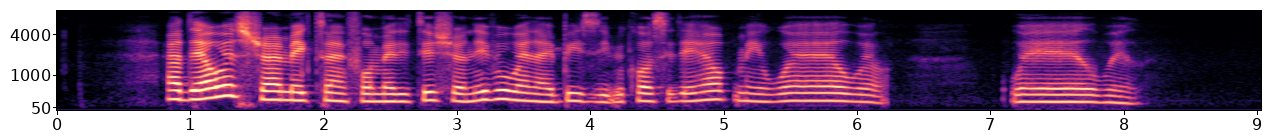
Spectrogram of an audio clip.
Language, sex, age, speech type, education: Nigerian Pidgin, female, 15-29, spontaneous, tertiary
